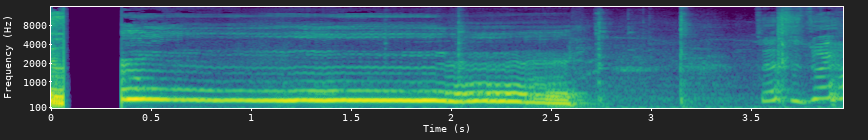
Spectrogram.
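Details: Luoluo, a pet Alaskan Malamute, howls around feeding time as its owner offers a chicken leg: a loud, steady, tonal howl held for over a second, then sliding downward and breaking off, followed by brief indoor noises.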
